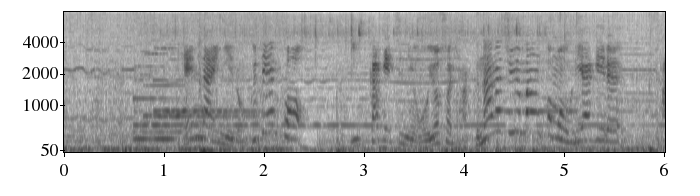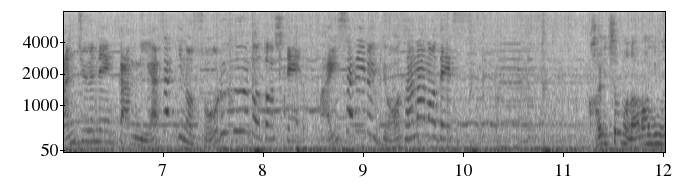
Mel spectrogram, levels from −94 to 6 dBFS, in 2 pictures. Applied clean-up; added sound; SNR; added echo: none; Bicycle; 3 dB; reverberation time 0.2 s.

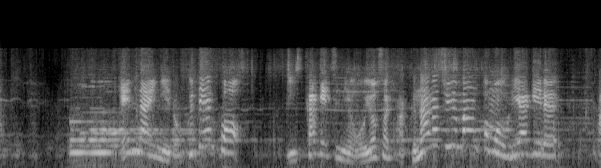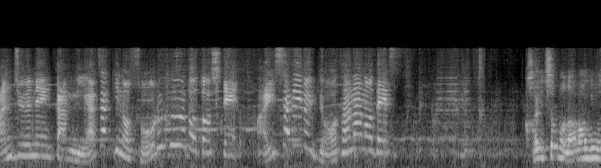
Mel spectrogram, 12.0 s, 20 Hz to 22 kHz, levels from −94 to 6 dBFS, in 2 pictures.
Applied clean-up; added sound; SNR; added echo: neural separator model SepFormer DNS4.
